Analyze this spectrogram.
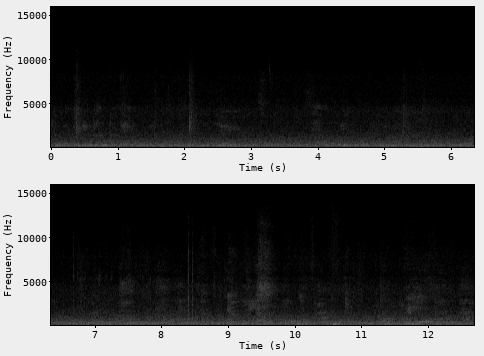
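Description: A man speaks through a loudspeaker in an echoing hall.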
